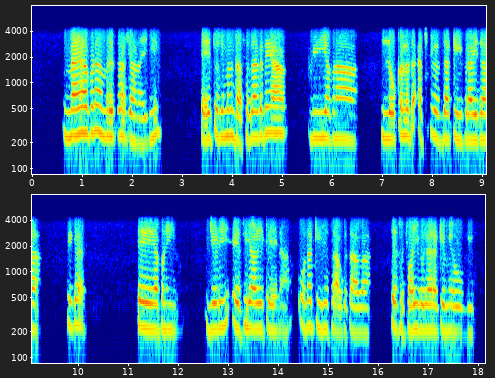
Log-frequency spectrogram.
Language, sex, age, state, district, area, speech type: Punjabi, male, 18-30, Punjab, Mohali, rural, conversation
